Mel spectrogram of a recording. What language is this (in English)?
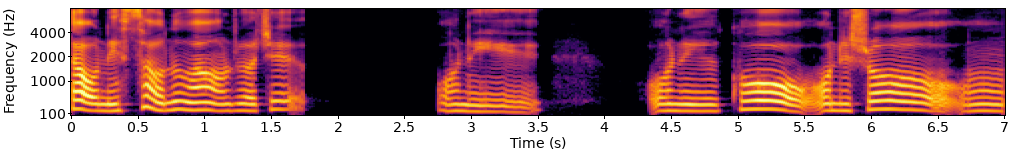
Cacaloxtepec Mixtec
